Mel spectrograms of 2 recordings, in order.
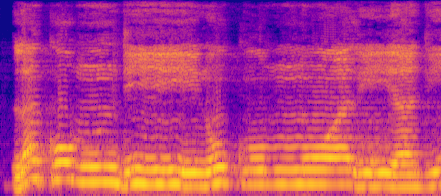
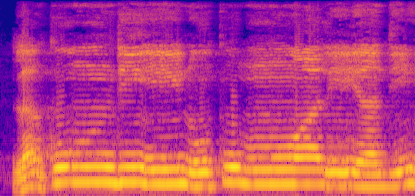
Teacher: maka itu adalah hukumnya izhar syafawi dibaca jelas di bibir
